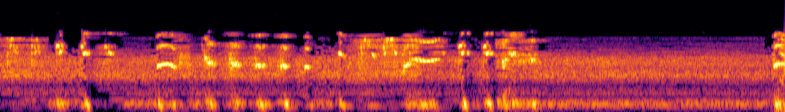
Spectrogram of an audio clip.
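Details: Bald eagle on a nest camera in southwest Florida, calling to another eagle while tail-stretching and looking around. A rapid run of high, thin chirping notes falls silent after about three seconds, then one more note follows.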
